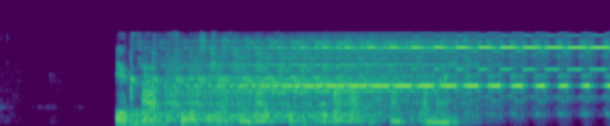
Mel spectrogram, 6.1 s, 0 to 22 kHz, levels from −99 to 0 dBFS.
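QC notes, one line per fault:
1.44–6.11 s, feedback howl: two devices in one room share the call, so loudspeaker output re-enters the microphone and gains level on every trip round the loop. The repeats grow rather than fade and narrow to the loop's favoured frequency, a piercing tone near 5 kHz, inside the call path's 8 kHz band. Each trip round the loop takes roughly a fifth of a second; the howl peaks about 9 dB above the speech and runs to the end of the clip.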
